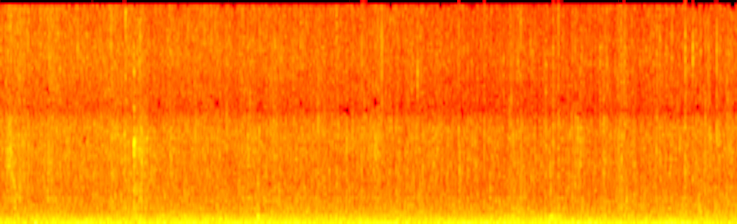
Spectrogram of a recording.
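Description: Seafood in tomato sauce sizzling steadily in a hot nonstick wok, with a low steady hum beneath.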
